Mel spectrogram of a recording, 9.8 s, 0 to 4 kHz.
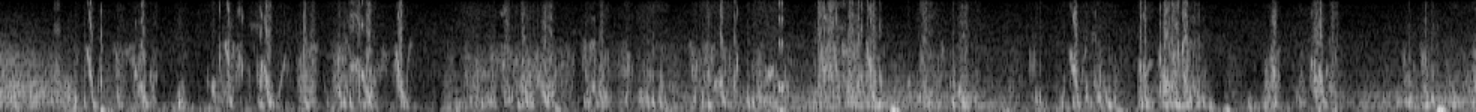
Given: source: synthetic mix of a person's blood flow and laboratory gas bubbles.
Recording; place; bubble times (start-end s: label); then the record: Doppler ultrasound of blood flow; subclavian vein
0.00-0.06 s: bubbles
0.35-0.44 s: bubbles
0.46-1.05 s: bubbles
1.17-1.27 s: bubbles
1.36-1.95 s: bubbles
1.97-2.12 s: bubbles
2.15-2.76 s: bubbles
3.04-4.47 s: bubbles
4.58-5.29 s: bubbles
5.42-5.92 s: bubbles
6.02-6.55 s: bubbles
6.83-6.98 s: bubbles
7.04-7.49 s: bubbles
7.58-8.09 s: bubbles
8.41-8.54 s: bubbles
8.62-8.96 s: bubbles
9.35-9.85 s: bubbles
From the record:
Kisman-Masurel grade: 342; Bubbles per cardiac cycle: rolling drumbeat, 9 or more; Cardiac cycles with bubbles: 100%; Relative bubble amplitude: moderate (0.250 to 0.450); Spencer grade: 3 (all of the cardiac periods contain showers or single bubble signals, but not dominating or overriding the cardiac motion signals); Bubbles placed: anywhere in the cardiac cycle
